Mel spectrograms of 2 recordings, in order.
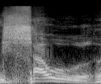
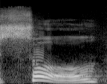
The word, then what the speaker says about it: Saul: People say, and Shaul. Well, that may be true technically, but it doesn't help people. And Saul.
